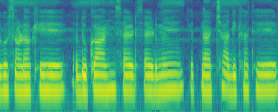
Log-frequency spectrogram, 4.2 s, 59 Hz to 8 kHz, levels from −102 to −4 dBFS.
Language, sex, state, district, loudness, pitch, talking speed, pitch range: Chhattisgarhi, male, Chhattisgarh, Sarguja, -16 LUFS, 155 Hz, 170 wpm, 150-155 Hz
